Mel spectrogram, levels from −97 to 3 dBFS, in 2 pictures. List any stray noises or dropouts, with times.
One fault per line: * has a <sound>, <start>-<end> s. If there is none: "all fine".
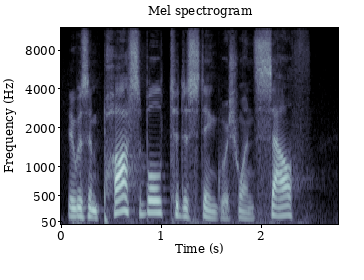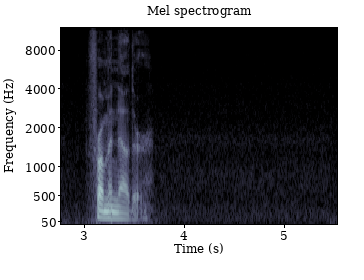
all fine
